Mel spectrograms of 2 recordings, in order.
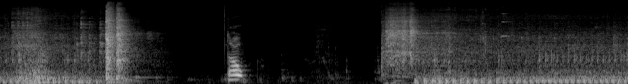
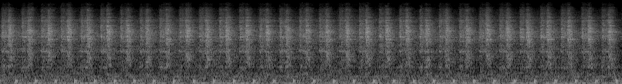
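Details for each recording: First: Abandoned go-kart engine on fresh fuel after adjusting the idle speed and mixture screws: fires after a couple of pulls and settles into a steady, even chatter with no misses or hunting; runs normally. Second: Abandoned go-kart small single-cylinder, spark confirmed, running on starting fluid: quick fairly regular popping that fades as it fails to keep running; owner suspects water in the fuel, plans to drain tank.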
